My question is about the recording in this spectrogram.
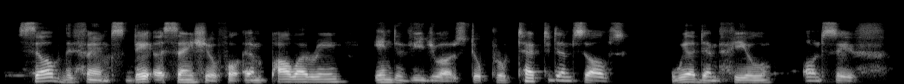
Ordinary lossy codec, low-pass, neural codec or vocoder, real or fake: none; 7.2 kHz; codec, 16 kHz, 2 kbps, X-Codec, HuBERT features, trained on balanced general audio; fake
